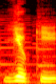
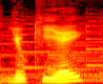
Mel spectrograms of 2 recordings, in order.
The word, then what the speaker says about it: Yuki: even so Yuki Yuki someone in the comments told me was pronouncing Yuki two syllables is wrong because in Japanese they pronounce every vowel kind of thing by the same Orly so it's Uka I I think even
